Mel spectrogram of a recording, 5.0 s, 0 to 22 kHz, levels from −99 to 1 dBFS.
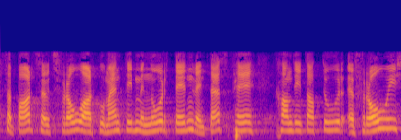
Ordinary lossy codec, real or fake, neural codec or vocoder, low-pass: AAC, 48 kbps; real; none; 5.4 kHz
